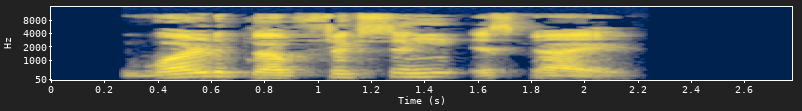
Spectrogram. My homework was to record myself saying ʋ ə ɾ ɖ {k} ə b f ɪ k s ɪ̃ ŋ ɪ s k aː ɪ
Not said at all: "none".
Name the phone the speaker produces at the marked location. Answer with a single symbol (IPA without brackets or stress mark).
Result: k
